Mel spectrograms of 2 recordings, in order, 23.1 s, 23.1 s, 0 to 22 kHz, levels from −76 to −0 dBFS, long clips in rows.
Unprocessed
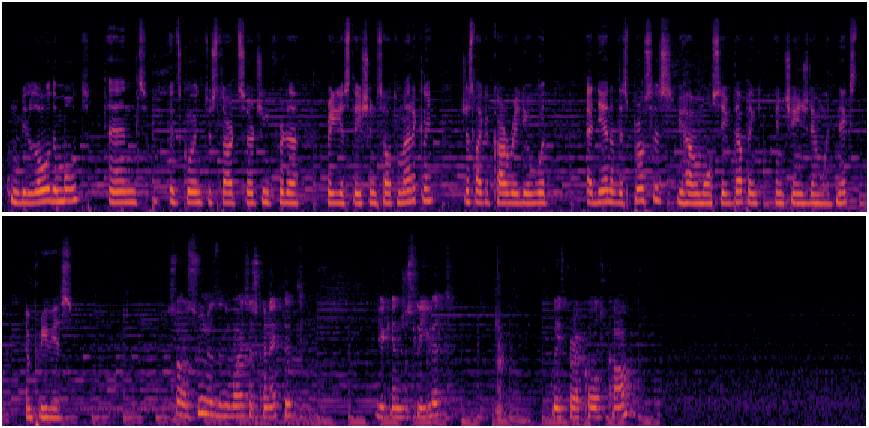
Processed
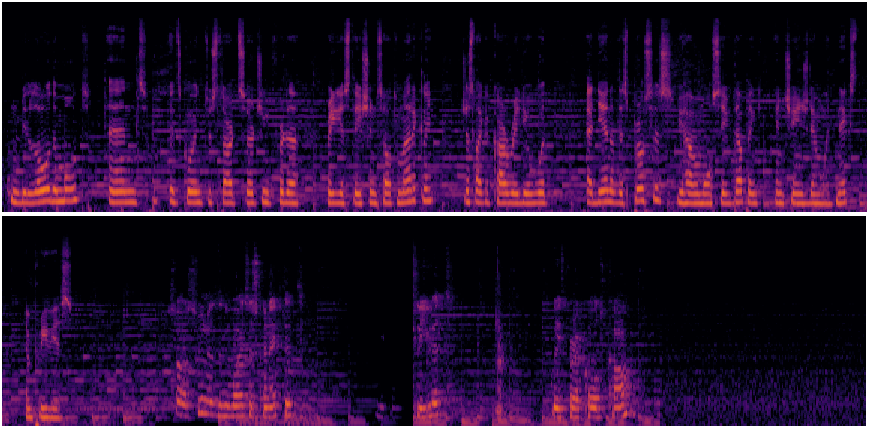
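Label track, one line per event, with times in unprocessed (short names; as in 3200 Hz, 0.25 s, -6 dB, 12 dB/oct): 13.570000	14.410000	BPF 380–4900 Hz
15.230000	17.000000	studio fade out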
